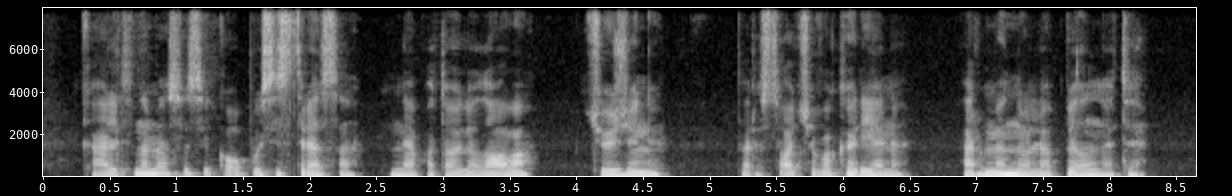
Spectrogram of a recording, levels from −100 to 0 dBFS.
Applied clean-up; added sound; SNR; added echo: none; none; none; none.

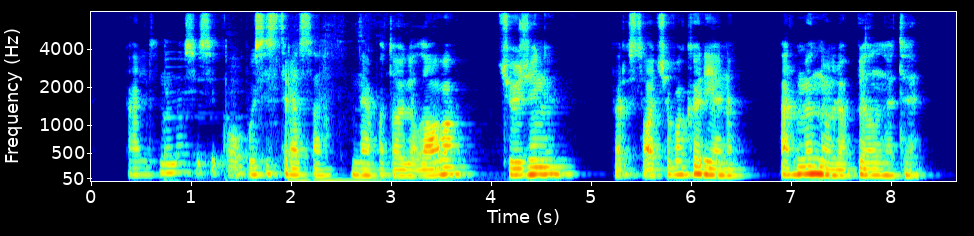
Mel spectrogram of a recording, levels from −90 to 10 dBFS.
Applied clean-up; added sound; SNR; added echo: neural mask model DeepFilterNet 3.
